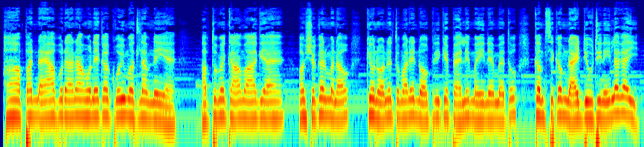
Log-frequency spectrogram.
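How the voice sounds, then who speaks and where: A chatty, practical male co-worker , acted by a man in a cartoon. He talks matter-of-factly in a fairly high voice with music underneath. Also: little pitch movement, fairly quick, a little mellow, close to an everyday voice.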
